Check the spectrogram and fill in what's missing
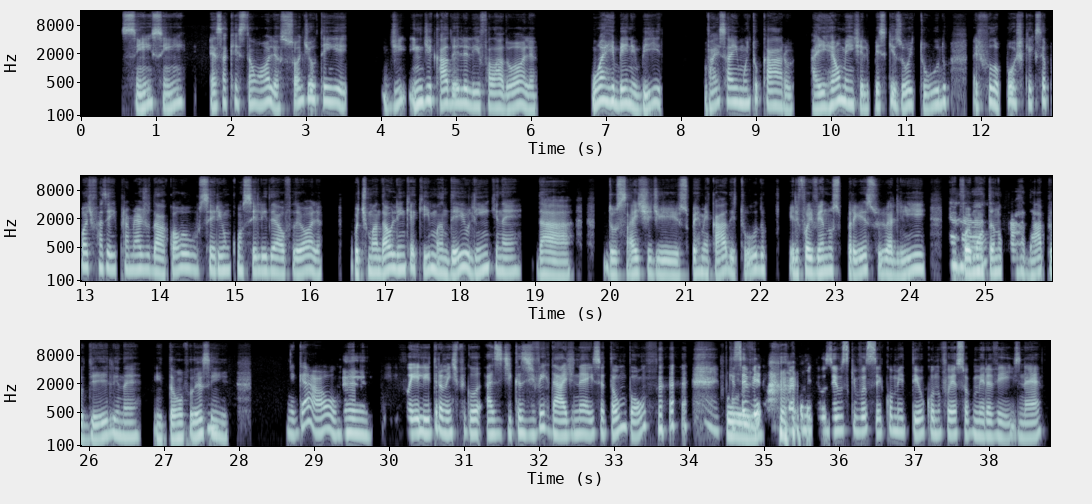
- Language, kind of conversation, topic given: Portuguese, podcast, Que conselho você daria a quem vai viajar sozinho pela primeira vez?
- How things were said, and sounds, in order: static; tapping; distorted speech; laugh; chuckle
